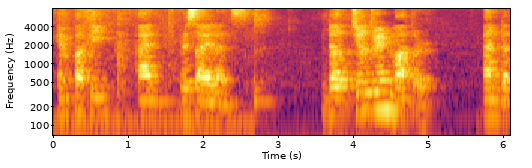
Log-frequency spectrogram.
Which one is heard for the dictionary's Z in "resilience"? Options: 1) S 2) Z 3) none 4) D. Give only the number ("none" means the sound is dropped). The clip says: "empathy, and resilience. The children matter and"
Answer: 1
